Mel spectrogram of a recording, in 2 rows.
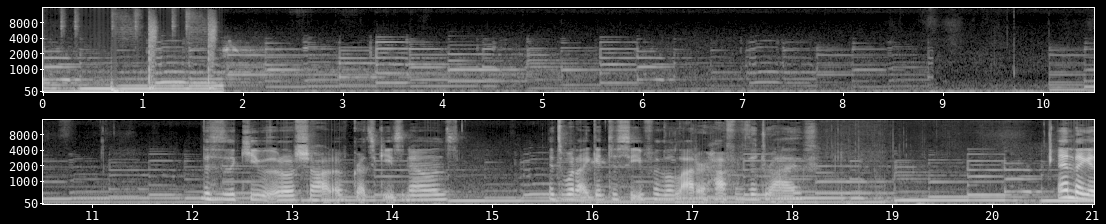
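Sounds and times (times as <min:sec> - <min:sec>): plucked guitar music: 0:00.0 - 0:09.2, 0:10.0 - 0:21.0.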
